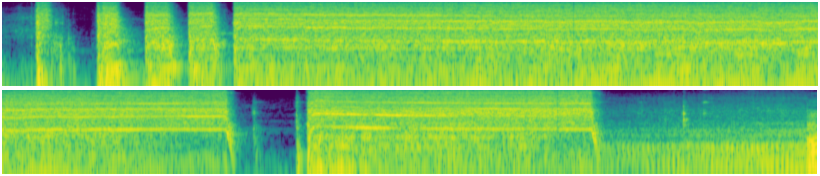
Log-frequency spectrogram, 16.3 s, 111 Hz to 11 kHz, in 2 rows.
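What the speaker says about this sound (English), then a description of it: "I got my air ratchet up here." An air ratchet removes bolts during spring installation on a Ford Transit T350 HD motorhome, opening with several short bursts, then long continuous whirring runs broken by a brief pause, loud and close.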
